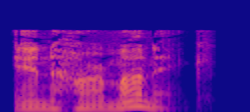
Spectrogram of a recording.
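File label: "enharmonic", British English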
